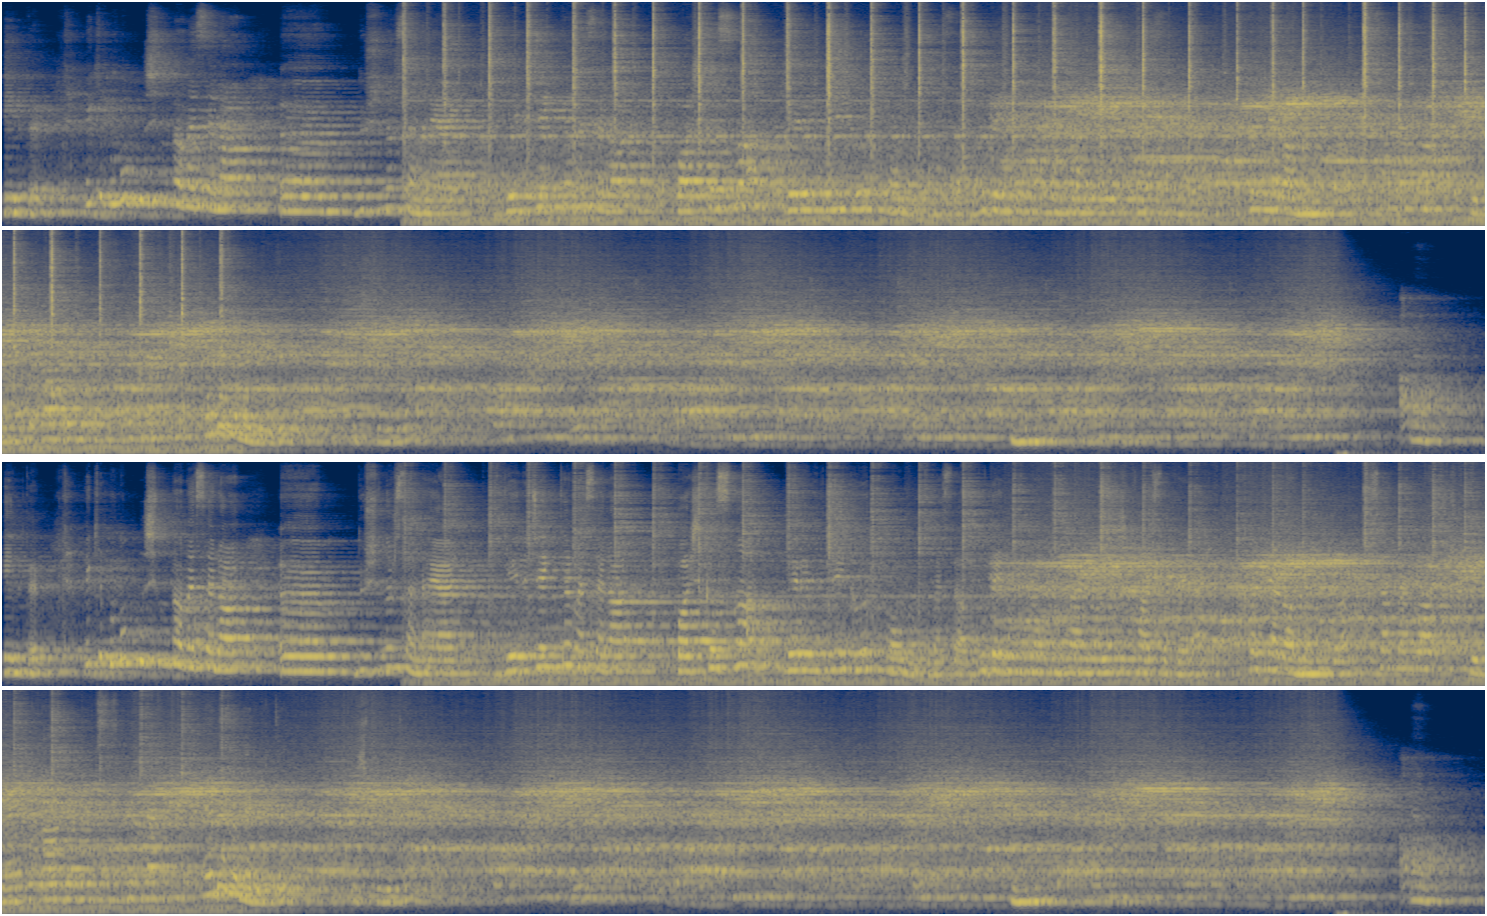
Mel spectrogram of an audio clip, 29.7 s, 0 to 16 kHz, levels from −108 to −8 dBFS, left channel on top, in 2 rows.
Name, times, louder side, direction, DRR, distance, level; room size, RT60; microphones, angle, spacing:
voice 1, 0.0-6.5 6.7-12.1 12.4-13.5 13.8-16.4 16.8-17.7 18.3-19.0 24.9-25.3 28.9-29.1, right 1 dB, 65° right, 2 dB, 1.1 m, -31 dB
voice 2, 0.8-1.2 19.7-20.1 20.5-28.5 28.8-29.1, left 1 dB, 35° left, -4 dB, 1.8 m, -46 dB
sound 1, 4.0-17.2, left 10 dB, 50° left, 0.4 m, -33 dB
sound 2, 9.8-28.2, equal, 15° right, 1.9 m, -32 dB
12.0 x 11.0 x 3.2 m, 2.8 s
head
